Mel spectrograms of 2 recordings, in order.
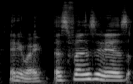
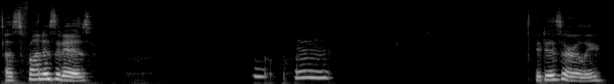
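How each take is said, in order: First: Said in the usual way. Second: Words stretched out through a yawn; yawning mid-sentence. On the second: Real, not acted. Host yawning through her stitching update on video. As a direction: fight a yawn while you talk. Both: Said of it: "the nerves that make me yawn".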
